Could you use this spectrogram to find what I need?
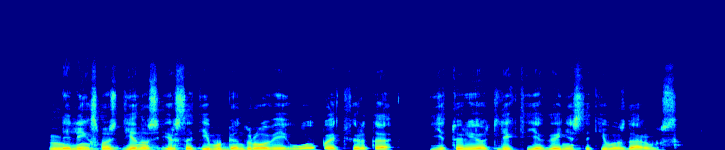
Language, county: Lithuanian, Kaunas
